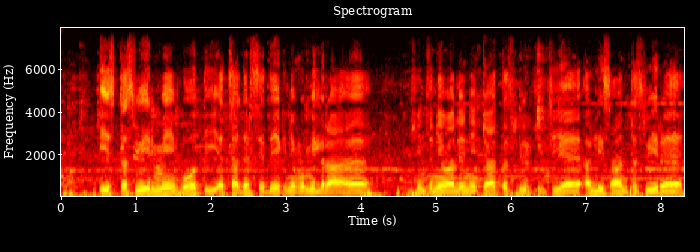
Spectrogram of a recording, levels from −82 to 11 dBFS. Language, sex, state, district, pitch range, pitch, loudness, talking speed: Hindi, male, Rajasthan, Bikaner, 125-135 Hz, 130 Hz, -16 LUFS, 160 wpm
